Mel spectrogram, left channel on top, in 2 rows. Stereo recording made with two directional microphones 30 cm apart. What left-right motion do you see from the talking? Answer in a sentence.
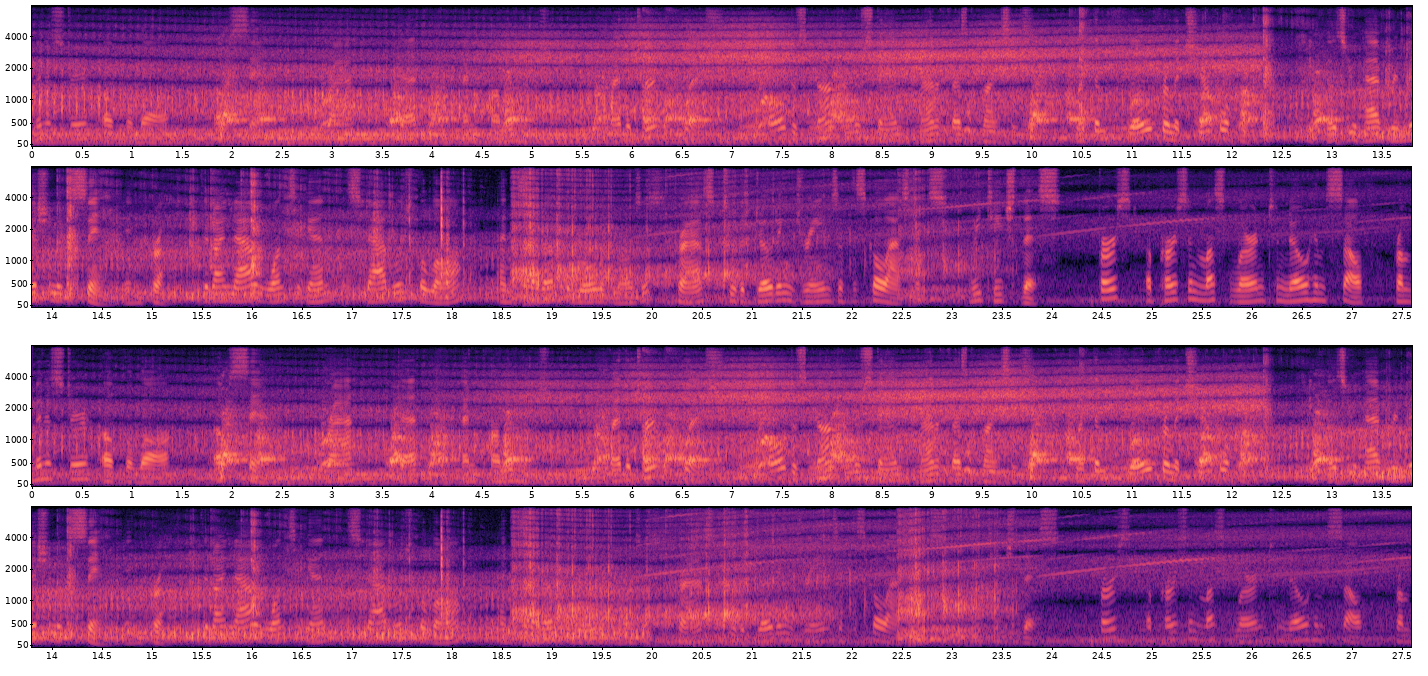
In this clip you hear the talking go from the right side to the left.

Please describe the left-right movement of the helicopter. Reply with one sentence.
You can hear the helicopter go from the left side to the right.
